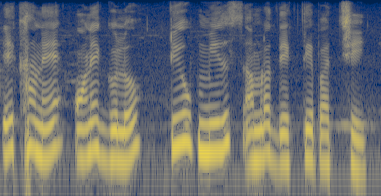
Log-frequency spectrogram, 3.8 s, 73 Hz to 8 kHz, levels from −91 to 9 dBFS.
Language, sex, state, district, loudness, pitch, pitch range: Bengali, male, West Bengal, Cooch Behar, -12 LUFS, 195 Hz, 165-220 Hz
